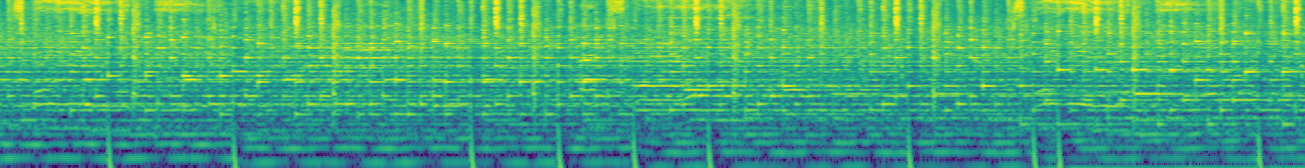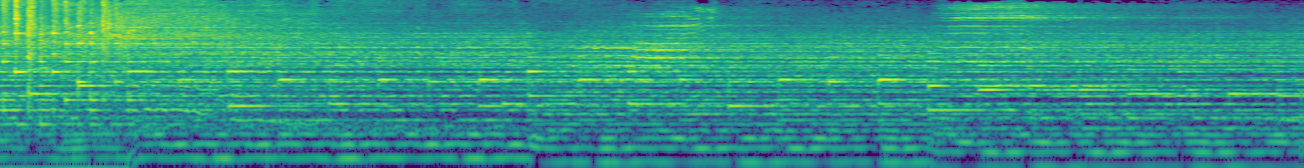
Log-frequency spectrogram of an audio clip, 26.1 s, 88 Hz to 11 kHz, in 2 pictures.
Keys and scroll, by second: 13.8 g.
